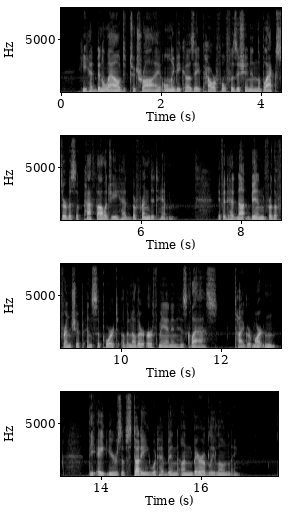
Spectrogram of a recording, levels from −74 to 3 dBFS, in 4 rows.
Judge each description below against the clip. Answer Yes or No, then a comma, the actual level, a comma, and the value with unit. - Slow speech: No, average, 165 wpm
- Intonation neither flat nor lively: Yes, average, 3.5 semitones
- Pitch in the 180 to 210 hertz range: No, low, 105 Hz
